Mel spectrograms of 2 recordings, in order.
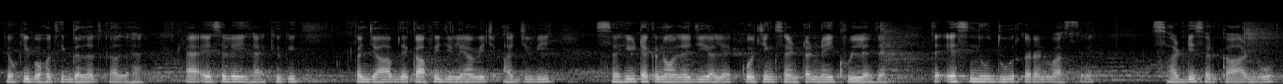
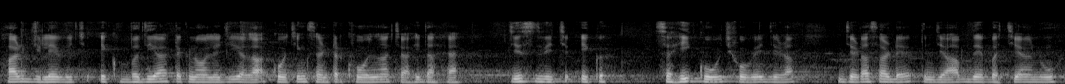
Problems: background sounds at intervals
